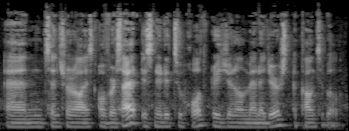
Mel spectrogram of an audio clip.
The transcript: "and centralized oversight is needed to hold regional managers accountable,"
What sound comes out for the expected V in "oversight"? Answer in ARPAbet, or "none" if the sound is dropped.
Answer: V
